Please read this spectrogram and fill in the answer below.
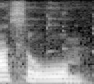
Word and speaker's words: โทรม: ทรง แบบ นี้ อ่ะ ต่อ ไป โทรม นะ คะ อ่าน ว่า ซูม พุทรา อ่าน ว่า พุทรา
